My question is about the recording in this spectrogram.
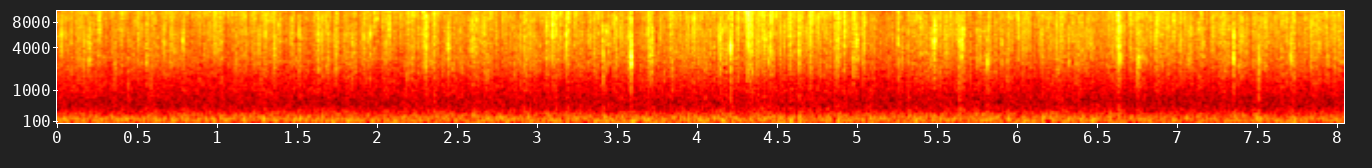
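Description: A fire burning: a steady low rumble of flames with constant irregular crackling, many small sharp cracks every second.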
